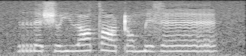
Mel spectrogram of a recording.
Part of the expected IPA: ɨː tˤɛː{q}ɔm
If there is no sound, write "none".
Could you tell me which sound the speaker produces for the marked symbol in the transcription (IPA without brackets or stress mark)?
ʈ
